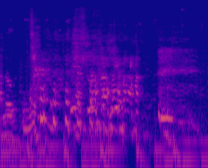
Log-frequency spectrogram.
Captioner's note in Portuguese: risos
